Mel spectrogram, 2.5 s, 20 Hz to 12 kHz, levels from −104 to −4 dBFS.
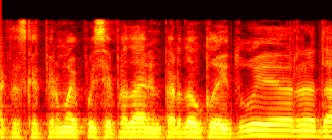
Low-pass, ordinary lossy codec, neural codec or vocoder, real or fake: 7.2 kHz; MP3, 96 kbps; none; real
